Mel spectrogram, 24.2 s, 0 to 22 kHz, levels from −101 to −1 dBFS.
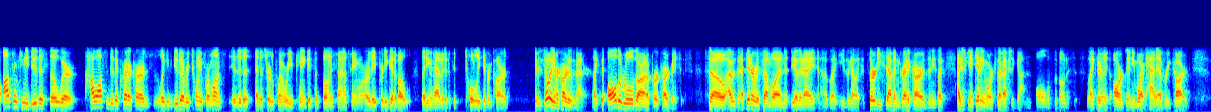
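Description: Across the whole recording the speech sounds boxed-in and buzzy, with a synthetic, reedy edge and nothing above about 3.6 kHz. This is the AMR narrowband mobile codec. The signal is squeezed into a 300 to 3400 Hz telephone band and rebuilt from a vocal-tract model fed a few pulses per subframe. The clearly audible damage fits AMR-NB running at a middling rate of about 10.2 kbps.

At 11.89 s, just after "card it doesn't matter", the level drops abruptly by about 6 dB until 12.00 s and returns before "the all the rules". Voice and background fall together, with no fade. From 20.24 s to 21.81 s, after "any more because i've", a deeper drop of about 12 dB lasts until "there right just aren't". Each is a sudden gain jump, likely a digital gain change applied in a single sample without a ramp.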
